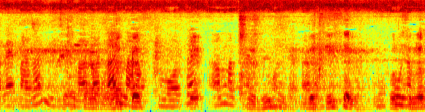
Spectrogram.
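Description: Indistinct talking from several people in a group, over a steady high-pitched hiss of insects in the trees.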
